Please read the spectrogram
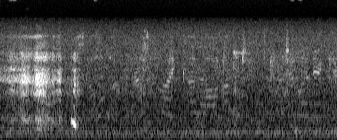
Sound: Anne crying

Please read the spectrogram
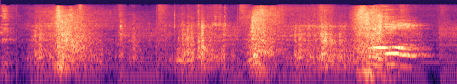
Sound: toy Car Wheels Rolling

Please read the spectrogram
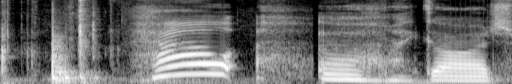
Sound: clunk

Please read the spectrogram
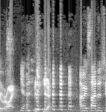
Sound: laughing

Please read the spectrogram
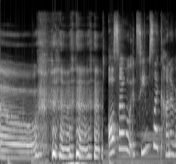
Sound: nervous laughter

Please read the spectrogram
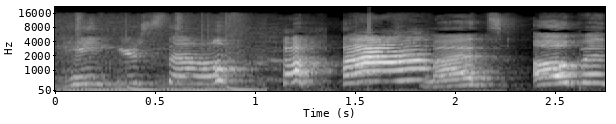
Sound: laughing

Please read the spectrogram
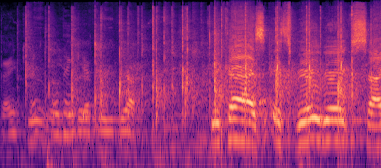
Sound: group applauds

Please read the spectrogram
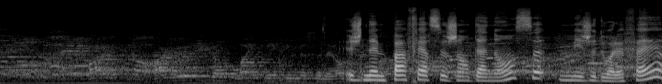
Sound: chorus of "No"

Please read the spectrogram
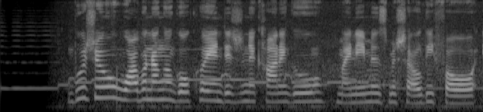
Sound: foreign language

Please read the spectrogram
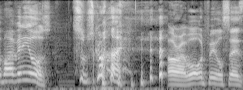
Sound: laughs

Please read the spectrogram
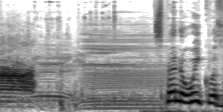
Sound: cows bawling

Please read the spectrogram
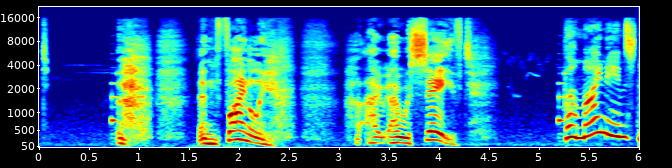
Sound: catches breath

